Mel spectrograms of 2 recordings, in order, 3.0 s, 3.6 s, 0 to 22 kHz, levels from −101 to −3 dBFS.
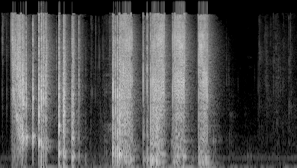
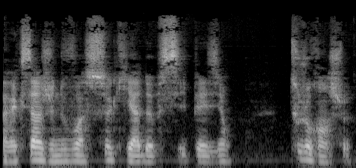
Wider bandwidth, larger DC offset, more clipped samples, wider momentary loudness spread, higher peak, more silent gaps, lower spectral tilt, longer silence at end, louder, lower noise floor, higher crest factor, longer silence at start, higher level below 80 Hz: first, over 20 kHz vs 16.5 kHz; neither; neither; second, 7 LU vs 11 LU; first, -2 dBFS vs -12 dBFS; neither; second, 0.5 dB/octave vs -2 dB/octave; first, 0.85 s vs 0.05 s; first, -18 LUFS vs -31 LUFS; second, -67 dBFS vs -73 dBFS; about the same, 20 dB vs 22 dB; about the same, 0.1 s vs 0.05 s; first, -52 dBFS vs -72 dBFS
